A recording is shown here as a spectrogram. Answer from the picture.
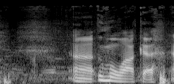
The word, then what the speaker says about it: Humahuaca: Humahuaca, actually, no H, don't pronounce that H.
